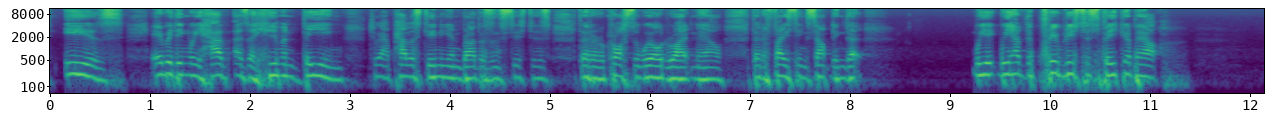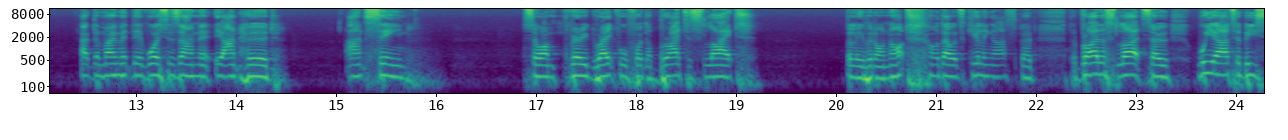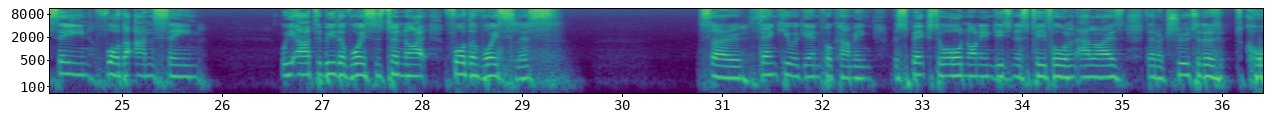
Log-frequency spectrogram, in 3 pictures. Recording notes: Recorded live on 26th October 2023 on the unceded and sacred Wangal Clan Lands of Gadigal Country. Was one of the Red Rattler Theatres 'Rat Talks' part of the Red Rattlers Arts Program 'Future Communities'. The night was filmed and audio recorded by Studio Sensorium.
